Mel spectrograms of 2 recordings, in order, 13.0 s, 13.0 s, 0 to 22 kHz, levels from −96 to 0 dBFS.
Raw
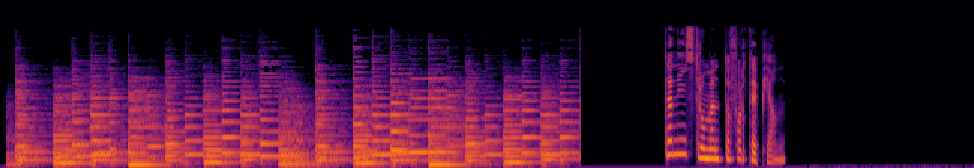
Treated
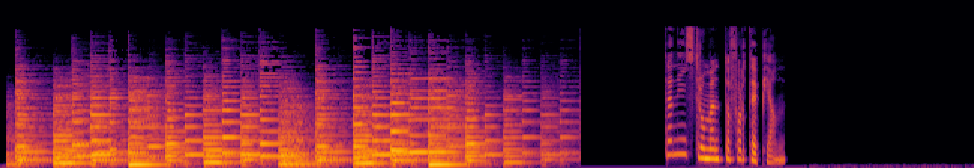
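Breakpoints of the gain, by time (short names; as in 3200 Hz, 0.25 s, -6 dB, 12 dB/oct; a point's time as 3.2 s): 6.3 s +10.5 dB
7.06 s -2 dB
8.95 s -2 dB
9.37 s +4.5 dB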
